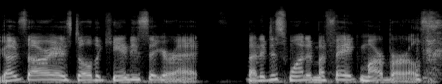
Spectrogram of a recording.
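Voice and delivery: sobbing, tearful, very high-pitched crying. Retelling a childhood apology to a cashier, imitating own past crying. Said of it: "I started crying".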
